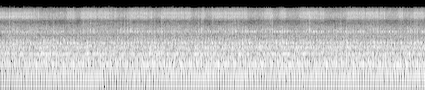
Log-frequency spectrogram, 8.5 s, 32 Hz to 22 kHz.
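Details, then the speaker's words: Air compressor over 30 years old, around 40 psi: loud pump beat with an occasional uneven, stuttering labour; drive belt jumping off the pulley track. "See the belt jumping every once in a while? The belt's jumping off the track."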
